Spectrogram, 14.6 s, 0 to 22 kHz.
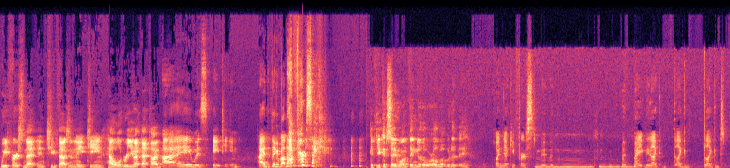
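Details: Woman, 25, with a severe stutter, first recorded at 18; stuttering.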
